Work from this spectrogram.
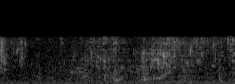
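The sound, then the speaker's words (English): Water sloshes and trickles in a bathtub, a faint, muffled and continuous splashing with small irregular bursts. “And I noticed the flailing in the water.”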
